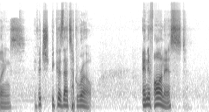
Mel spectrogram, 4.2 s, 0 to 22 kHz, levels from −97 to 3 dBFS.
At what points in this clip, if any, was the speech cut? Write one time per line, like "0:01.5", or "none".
0:00.9
0:01.5
0:03.0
